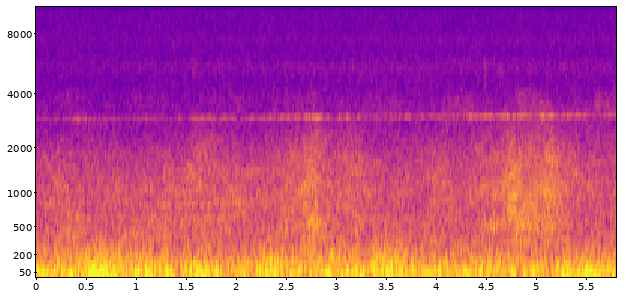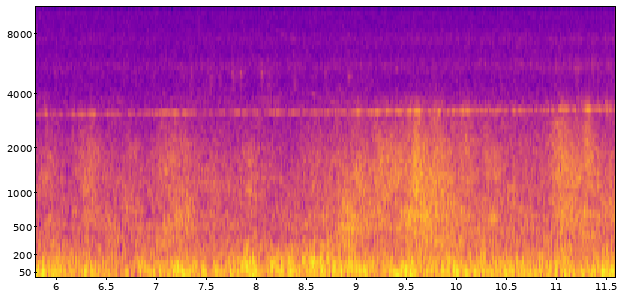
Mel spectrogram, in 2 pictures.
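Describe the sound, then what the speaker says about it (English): An Embraer aircraft passes over an RAF airfield, its steady, broad engine roar holding at a constant level from start to end with no other clear sounds. "here comes Cranwell's Embraer again"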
